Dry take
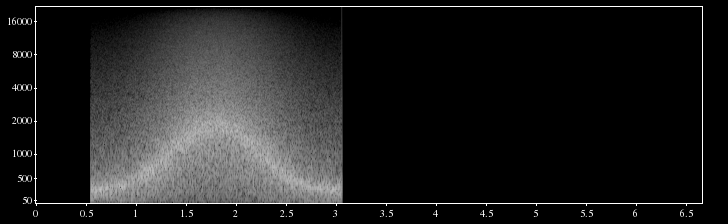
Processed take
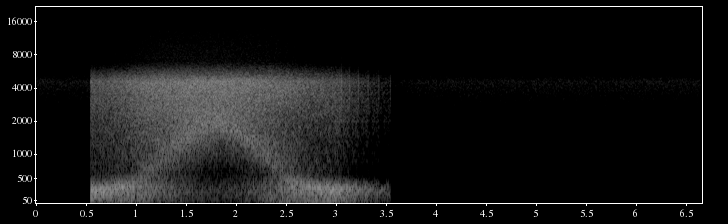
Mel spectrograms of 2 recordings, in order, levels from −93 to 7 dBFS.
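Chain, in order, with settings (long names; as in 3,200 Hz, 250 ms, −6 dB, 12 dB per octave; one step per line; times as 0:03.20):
first-order pre-emphasis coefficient 0.9
reverb reduction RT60 1.1 s
drawn EQ curve 210 Hz 0 dB, 340 Hz −4 dB, 610 Hz −24 dB, 4,600 Hz +13 dB, 6,900 Hz −27 dB
downward compressor 4 to 1, threshold −43 dBFS, peak gain reduction 14 dB
reverse bouncing-ball delay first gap 80 ms, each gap 1.1×, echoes 5
level +6.5 dB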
